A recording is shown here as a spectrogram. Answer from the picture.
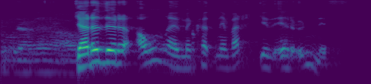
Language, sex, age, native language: Icelandic, male, 14, Icelandic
